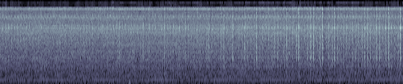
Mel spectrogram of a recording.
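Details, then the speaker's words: Idling engine with air conditioner on: light, quick rattle about three ticks a second from the belt tensioner pulley, which stops when a screwdriver is wedged against the pulley; confirmed worn tensioner pulley, to be replaced. "With this test, I've confirmed that it is the pulley, the belt tensioner pulley that is making this rattling sound whenever the air conditioner is turned on."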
